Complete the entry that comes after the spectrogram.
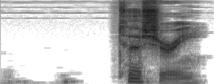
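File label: "tertiary", Australian; pronunciations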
